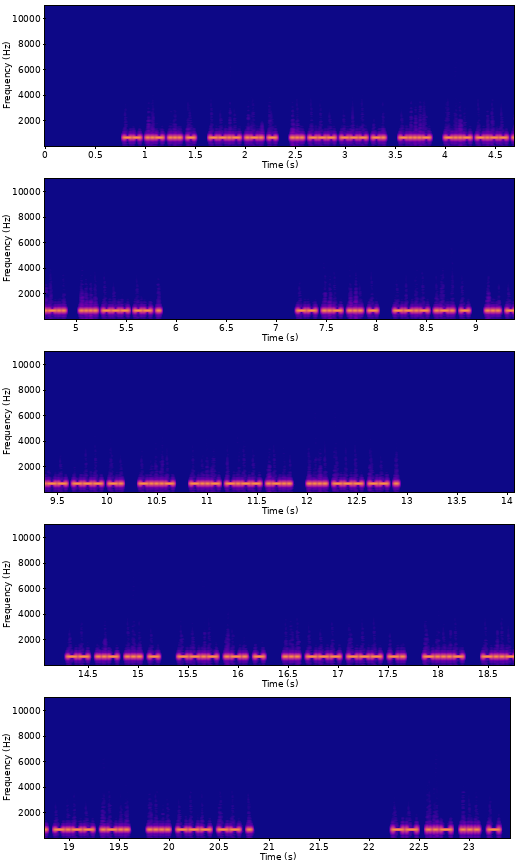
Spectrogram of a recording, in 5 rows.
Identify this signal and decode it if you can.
Morse code, heard as a keyed tone, about 46 wpm, 700 Hz. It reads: MUST QRT SOON <BT> XYL HOME MUST QRT SOON <BT> XYL HOME MUST QRT SOON <BT> XYL HOME MUST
